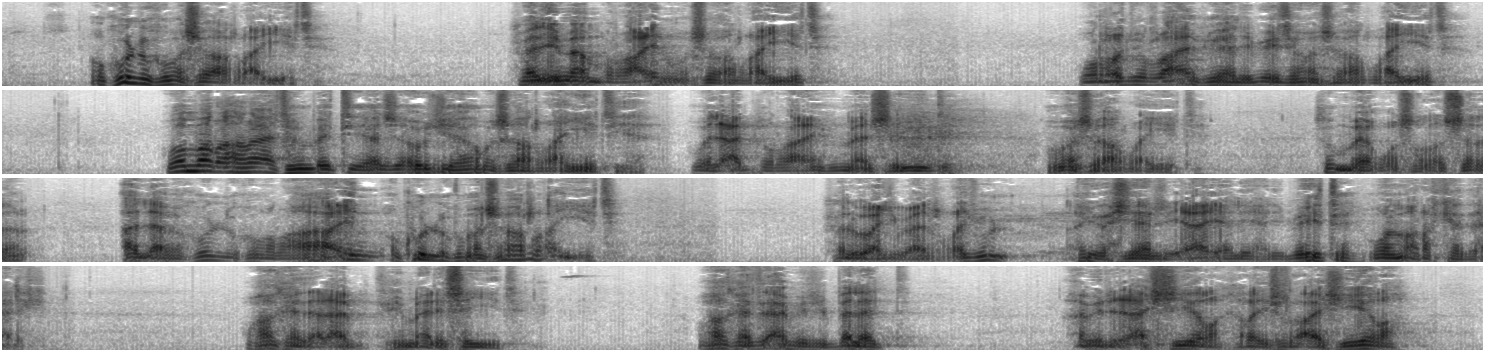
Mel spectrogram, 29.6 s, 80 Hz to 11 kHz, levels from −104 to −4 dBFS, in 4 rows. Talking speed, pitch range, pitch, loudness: 130 wpm, 115-145 Hz, 135 Hz, -19 LUFS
